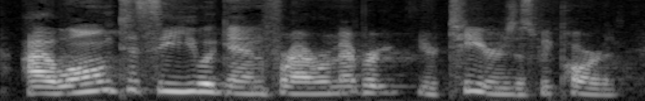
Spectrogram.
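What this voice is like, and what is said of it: Southern US accent. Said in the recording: “I'll pronunciate it in my southern dialect however I want.”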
